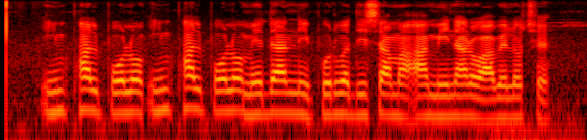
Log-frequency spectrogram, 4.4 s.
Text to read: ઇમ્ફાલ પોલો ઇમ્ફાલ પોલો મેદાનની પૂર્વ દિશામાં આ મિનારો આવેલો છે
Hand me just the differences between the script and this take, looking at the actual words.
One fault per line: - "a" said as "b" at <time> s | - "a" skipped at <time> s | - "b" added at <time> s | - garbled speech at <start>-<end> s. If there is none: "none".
none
